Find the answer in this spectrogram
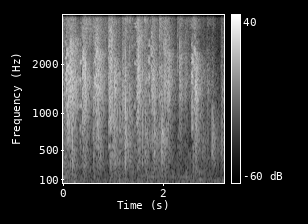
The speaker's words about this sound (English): So give Jackie and Jim Woods a round of applause, as well as your student teacher.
